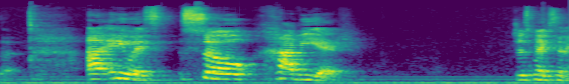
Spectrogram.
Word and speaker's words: Javier: letter name and khutba actually makes an h sound so that's why we say when we see this word we say jalapeno okay or we see this person's name and it's javier javier not you know jbr which is my cousin's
